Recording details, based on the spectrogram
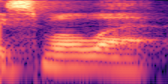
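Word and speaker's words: Smollett: journey journey journey journey smolette smolette that's how you say it but yeah that's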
